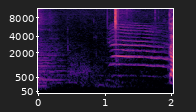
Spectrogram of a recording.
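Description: The last sung and piano chord of a closing hymn fades out, then about a second in a faint, high-pitched held cry-like tone sounds for just under a second.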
